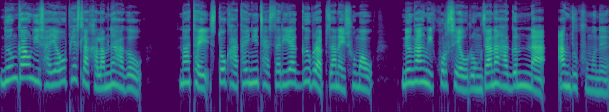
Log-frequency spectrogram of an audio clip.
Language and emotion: Bodo, disgusted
